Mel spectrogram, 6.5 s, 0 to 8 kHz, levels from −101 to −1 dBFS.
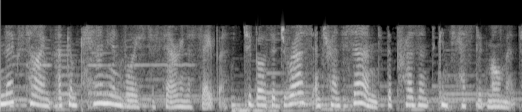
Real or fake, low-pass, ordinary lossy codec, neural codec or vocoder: real; 7.2 kHz; AAC, 16 kbps; none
